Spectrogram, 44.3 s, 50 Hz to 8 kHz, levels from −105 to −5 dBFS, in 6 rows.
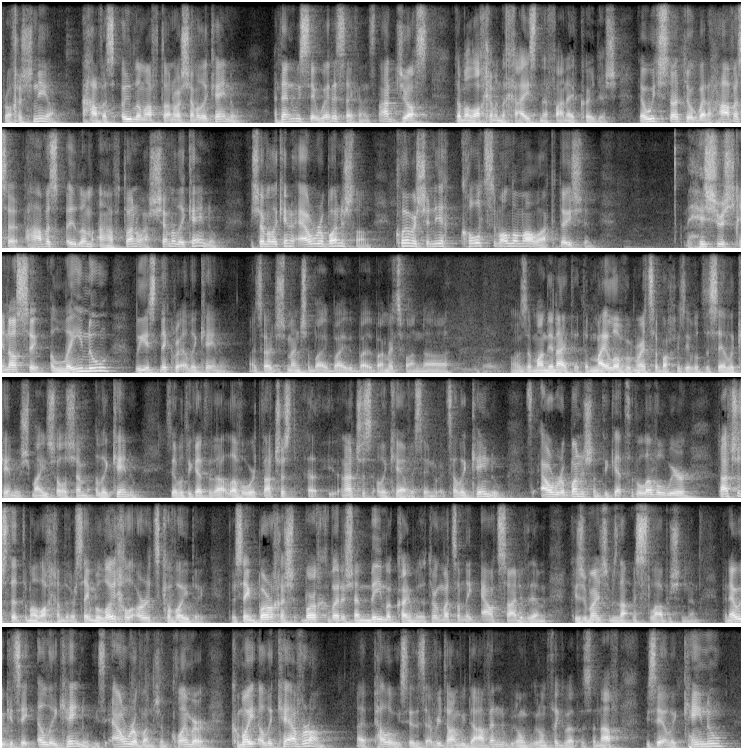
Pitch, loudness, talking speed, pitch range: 120 Hz, -18 LUFS, 210 wpm, 110-140 Hz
